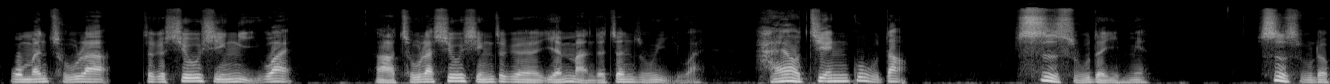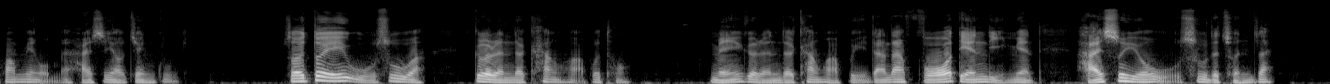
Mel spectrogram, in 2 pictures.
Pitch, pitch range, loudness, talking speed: 105 Hz, 95-120 Hz, -20 LUFS, 190 characters per minute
